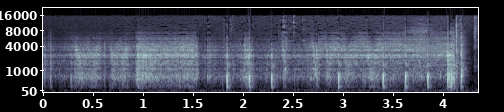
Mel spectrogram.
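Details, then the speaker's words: Roberts R200 radio that was totally dead, revived at 8 V on a bench supply. Hiss broken by irregular crackles, about two per second, when tapped. A transistor is suspected, and the tuning cap is later reconsidered; unconfirmed. "so don't know if that's transistors or the tuning cap i think that's transistors yeah the um if i tap those [Applause] yeah it's got poorly transistor isn't it"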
